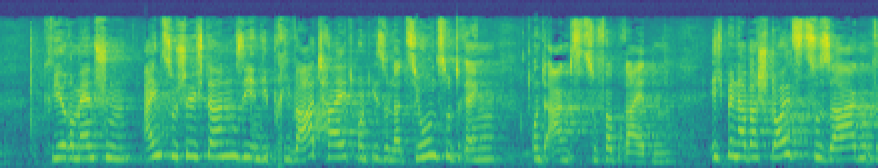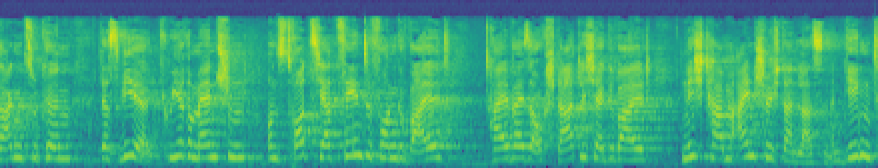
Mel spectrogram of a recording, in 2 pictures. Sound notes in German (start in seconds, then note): none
